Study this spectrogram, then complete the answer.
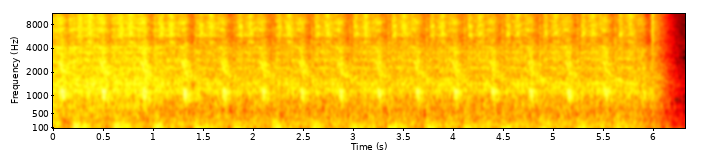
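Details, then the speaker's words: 2007 Yamaha FJR1300 that lost a cylinder on a ride, compression test on cylinder 1: steady even cranking about two and a half pulses a second; about 219 psi, high like cylinders 3 and 4; cylinder 2 suspected failed, cause unknown. "Yeah, it's about 219. Boy, isn't that a shame? They're similar. They got high compression."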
